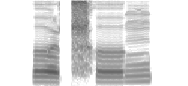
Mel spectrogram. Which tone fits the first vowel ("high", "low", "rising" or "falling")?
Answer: low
